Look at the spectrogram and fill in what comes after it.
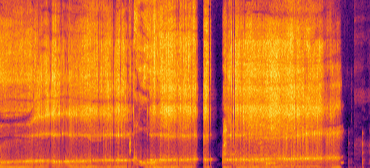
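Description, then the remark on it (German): A voice imitates the speaker's own coffee machine with a sustained, gurgling, rasping drone, steady and loud, broken by a brief gap near the end before a final sputter. “Oder meine Kaffeemaschine macht.”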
